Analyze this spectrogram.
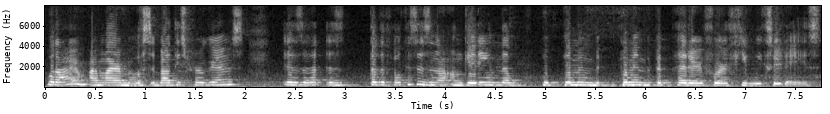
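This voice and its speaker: A woman talks at a moderate pace with fairly even intonation. Noticeable background noise runs underneath. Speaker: student. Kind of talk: persuasive speech. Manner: halting.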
